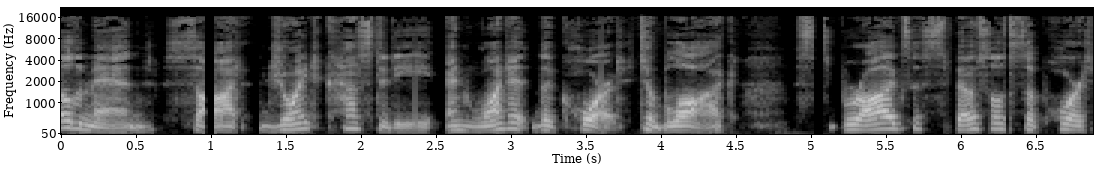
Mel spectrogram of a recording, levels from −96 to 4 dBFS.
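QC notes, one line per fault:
0.96–1.02 s, block of digital silence: the speech drops to zero for about 69 ms with hard edges, heard as a short hole.
2.35 s, block of digital silence: a 21 ms run of zeros, which fits a missed 1024-sample output buffer, cuts in without a fade.
3.59 s, block of digital silence: another 21 ms zeroed block of the same size; the drop and return are abrupt, with no fade.
5.02–5.08 s, block of digital silence: 64 ms of zeros replace the speech, opening an audible gap where the signal cuts out and back.
6.30 s, block of digital silence: a third 21 ms block, again consistent with a 1024-sample buffer not filled in time.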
